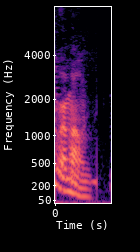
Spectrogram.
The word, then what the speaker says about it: Ramón: Maybe try to roll your R's too much. Just say Ramón.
